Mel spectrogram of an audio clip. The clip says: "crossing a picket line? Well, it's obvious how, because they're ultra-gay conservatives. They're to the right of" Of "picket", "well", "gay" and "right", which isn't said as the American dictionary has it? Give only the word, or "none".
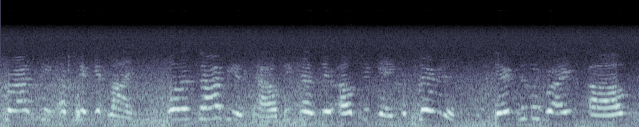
none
